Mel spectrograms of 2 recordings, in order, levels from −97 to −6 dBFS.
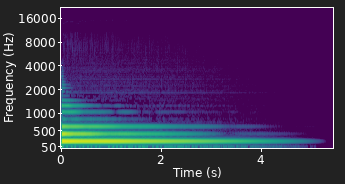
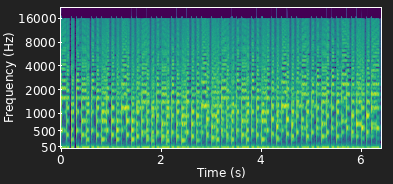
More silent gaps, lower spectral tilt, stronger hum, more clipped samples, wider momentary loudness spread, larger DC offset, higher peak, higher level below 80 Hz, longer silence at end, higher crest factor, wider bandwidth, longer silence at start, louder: neither; first, -13.5 dB/octave vs -1 dB/octave; neither; neither; first, 21 LU vs 2 LU; second, under 0.1% vs 6%; second, -4 dBFS vs 0 dBFS; second, -54 dBFS vs -36 dBFS; first, 1.45 s vs 0 s; about the same, 16 dB vs 14 dB; second, 1.6 kHz vs 17.5 kHz; about the same, 0 s vs 0 s; second, -20 LUFS vs -13 LUFS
